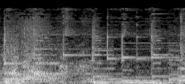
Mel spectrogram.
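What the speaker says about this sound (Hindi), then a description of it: "ये सुनते ही लायन जोर से दहाड़ा" A lion roars loudly, a short, full-bodied and rough growl close by, with bright tonal layers over it that suggest a produced, cartoon-style sound effect rather than a live animal.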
